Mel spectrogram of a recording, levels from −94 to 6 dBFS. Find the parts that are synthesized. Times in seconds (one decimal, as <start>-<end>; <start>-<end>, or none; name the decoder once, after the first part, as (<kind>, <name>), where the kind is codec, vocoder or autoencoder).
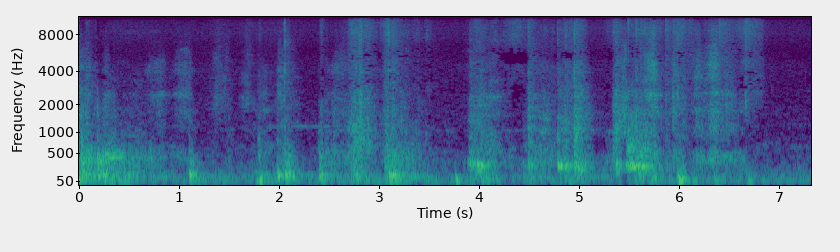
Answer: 1.6-2.1 (vocoder, Vocos)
